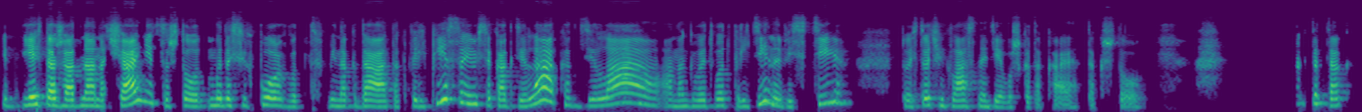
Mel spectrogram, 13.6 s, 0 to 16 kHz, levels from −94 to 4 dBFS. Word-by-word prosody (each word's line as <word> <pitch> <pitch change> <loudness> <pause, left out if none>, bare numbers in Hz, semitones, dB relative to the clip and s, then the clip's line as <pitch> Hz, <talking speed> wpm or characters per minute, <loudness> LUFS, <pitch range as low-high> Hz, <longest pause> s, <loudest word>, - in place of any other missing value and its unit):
Есть 230 +5 +4
даже 225 -3 +6
одна 215 +1 +4
начальница, 230 - +3
что 195 -1 -3
мы 225 +1 0
до 220 - +1
сих 220 0 -10
пор 230 -3 +3
вот 185 -1 -10 0.3
иногда 200 -2 +1
так 185 -1 -15
переписываемся. 280 - 0
"Как 205 -2 -2
дела?" 240 - +5
"Как 240 -3 -13
дела?" 245 +5 +1
Она 195 -1 -9
говорит: 200 0 -8
"Вот 215 0 -5
приди, 205 - -3
навести." 255 - -5 0.6
То - - -13
есть 190 -1 -11
очень 230 -1 -1
классная 195 0 -4
девушка 175 -2 -8
такая. - - -11
Так - - -17
что - - -9 1.5
как-то 285 0 -6
так. 220 -3 -4
215 Hz, 140 wpm, -24 LUFS, 195-250 Hz, 1.5 s, даже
